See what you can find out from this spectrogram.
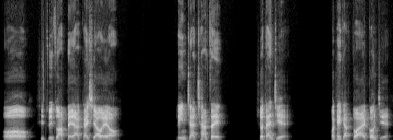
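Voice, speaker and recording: A man's voice: fairly high pitch, animated, a little slow, long pauses, fairly bright tone, pitched above the performer's own voice. A man playing a slick, eagerly obliging young gangster loan salesman with a glib Taiwanese-accented delivery in a radio drama. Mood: businesslike, polite.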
